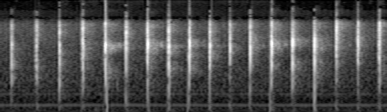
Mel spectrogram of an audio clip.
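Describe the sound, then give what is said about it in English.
Quiet, polite golf clapping: a steady run of about eighteen light, crisp claps at an even pace of roughly six per second, with no voices, over a faint low hum. “A typical enthusiastic golf clap goes something like this.”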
